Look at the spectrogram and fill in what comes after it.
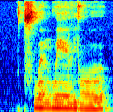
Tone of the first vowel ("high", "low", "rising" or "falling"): high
